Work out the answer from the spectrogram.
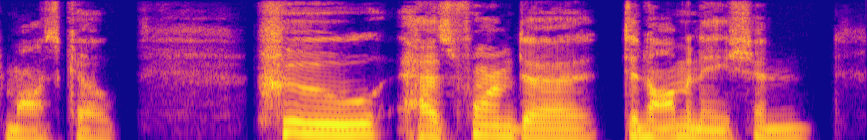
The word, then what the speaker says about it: Moscow: Doug Wilson is the pastor of a church in Moscow, Idaho, spelled Moscow, but pronounced Moscow, who has formed a denomination, Reformed Calvinist denomination, called the Communion of Reformed Evangelical Churches, or CREC.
